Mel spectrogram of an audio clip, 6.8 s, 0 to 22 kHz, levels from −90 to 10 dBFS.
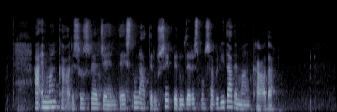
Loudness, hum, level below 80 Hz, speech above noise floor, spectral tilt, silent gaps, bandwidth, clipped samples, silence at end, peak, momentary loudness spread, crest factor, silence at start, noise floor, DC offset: -31 LUFS; none; -70 dBFS; 37 dB; -4.5 dB/octave; none; 11.5 kHz; under 0.1%; 1.25 s; -8 dBFS; 6 LU; 24 dB; 0.3 s; -68 dBFS; under 0.1%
